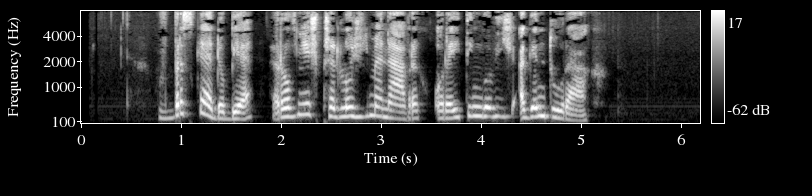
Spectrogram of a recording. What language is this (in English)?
Czech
